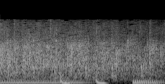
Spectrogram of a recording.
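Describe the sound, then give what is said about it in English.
A crowd applauds steadily in response to news that the Grammys are considering adding an Afrobeats category, a dense wash of many hands clapping at an even loudness throughout, with a low hum underneath that briefly drops out partway. “Can we get a round of applause for that, if possible?”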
